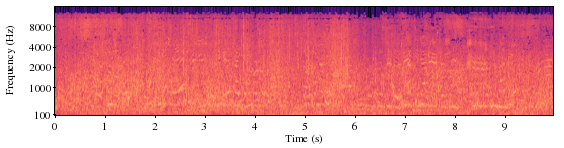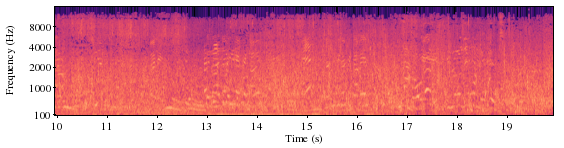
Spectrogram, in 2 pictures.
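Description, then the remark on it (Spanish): Steady splashing and churning water fills the scene, with a busy wash of indistinct voices echoing throughout, like a crowded swimming pool. “Pues mira, este podría ser perfectamente el ambiente que viven en esta asociación que se llama Natacción, Nat-Acción, y en la que ayudan a mucha gente, pero a través del agua.”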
